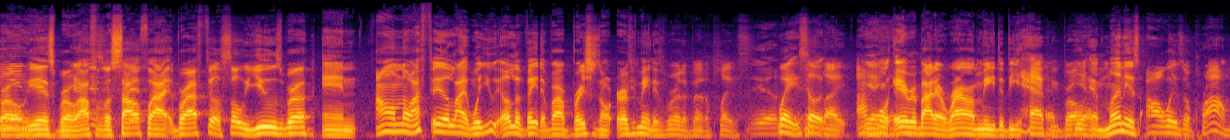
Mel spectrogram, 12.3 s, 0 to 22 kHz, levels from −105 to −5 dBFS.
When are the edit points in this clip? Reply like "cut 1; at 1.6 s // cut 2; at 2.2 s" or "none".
cut 1; at 3.1 s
